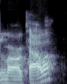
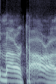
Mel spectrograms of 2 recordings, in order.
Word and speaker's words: Morikawa: I'm assuming you're referring to Colin Morikawa. – That's the one. Colin Morikawa, that's him.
